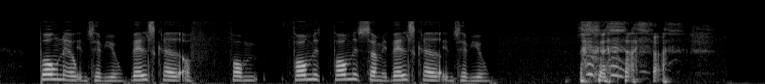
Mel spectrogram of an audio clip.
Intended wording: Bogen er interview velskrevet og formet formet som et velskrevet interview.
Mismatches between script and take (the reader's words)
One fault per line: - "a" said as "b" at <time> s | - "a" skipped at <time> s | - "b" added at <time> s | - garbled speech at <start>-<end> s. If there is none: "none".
none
